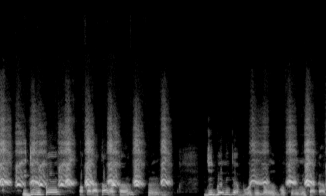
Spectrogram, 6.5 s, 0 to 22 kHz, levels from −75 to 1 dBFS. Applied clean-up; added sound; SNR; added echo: none; Bird vocalization, bird call, bird song; -3 dB; none.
